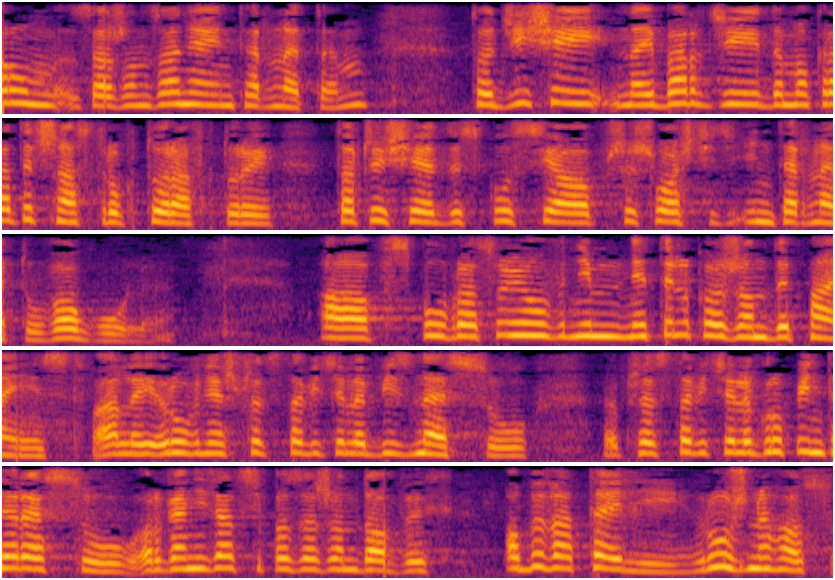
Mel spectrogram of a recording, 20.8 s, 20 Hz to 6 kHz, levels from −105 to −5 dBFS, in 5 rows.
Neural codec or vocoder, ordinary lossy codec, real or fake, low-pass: none; none; real; 5.4 kHz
